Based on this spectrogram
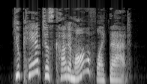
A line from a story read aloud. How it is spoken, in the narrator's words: I exclaimed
